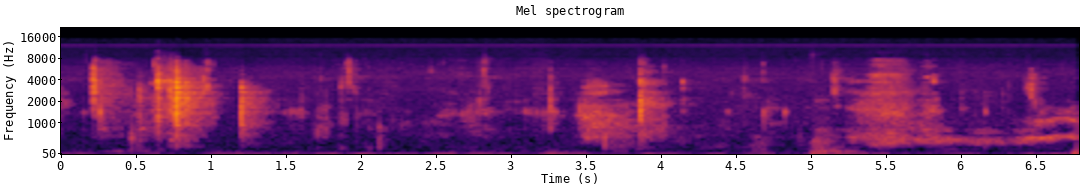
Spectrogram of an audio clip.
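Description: Close-miked chewing and biting of food, with wet mouth sounds and crunchy, crackly bursts at irregular moments, loudest about a second in.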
